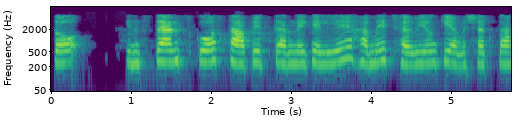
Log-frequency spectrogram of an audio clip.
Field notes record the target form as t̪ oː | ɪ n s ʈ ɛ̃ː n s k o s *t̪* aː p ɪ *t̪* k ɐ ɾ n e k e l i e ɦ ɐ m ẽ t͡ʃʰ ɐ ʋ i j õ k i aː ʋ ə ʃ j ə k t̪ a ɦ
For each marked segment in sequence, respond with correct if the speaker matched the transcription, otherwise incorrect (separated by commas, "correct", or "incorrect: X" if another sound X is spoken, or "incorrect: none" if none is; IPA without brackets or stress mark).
incorrect: t̪ʰ, correct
